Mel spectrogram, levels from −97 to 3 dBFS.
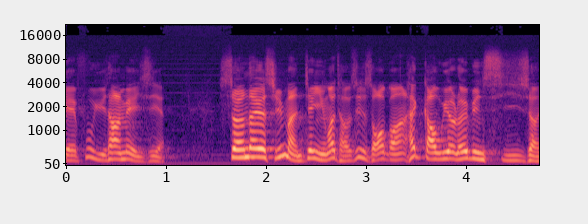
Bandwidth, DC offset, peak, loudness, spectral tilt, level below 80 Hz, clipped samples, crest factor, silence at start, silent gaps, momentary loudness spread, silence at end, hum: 11 kHz; under 0.1%; 0 dBFS; -18 LUFS; -5.5 dB/octave; -56 dBFS; under 0.1%; 18 dB; 0 s; none; 12 LU; 0 s; none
